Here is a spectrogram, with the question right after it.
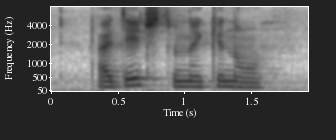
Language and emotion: Russian, neutral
